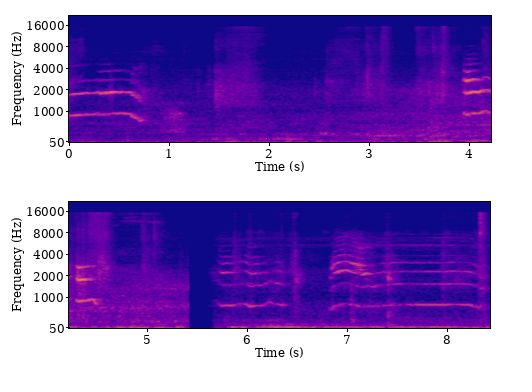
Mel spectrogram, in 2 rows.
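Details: Cats at home in Japan, September 2021, early autumn: a series of drawn-out, clear meows, several falling at the end, with quick repeated mews near the close and faint indoor noise between.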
